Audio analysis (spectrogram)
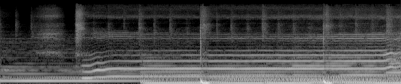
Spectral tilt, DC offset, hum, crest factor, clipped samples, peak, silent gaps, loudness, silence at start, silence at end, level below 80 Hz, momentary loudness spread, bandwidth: -5.5 dB/octave; under 0.1%; none; 12 dB; under 0.1%; -6 dBFS; none; -19 LUFS; 0 s; 0 s; -22 dBFS; 5 LU; 18 kHz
